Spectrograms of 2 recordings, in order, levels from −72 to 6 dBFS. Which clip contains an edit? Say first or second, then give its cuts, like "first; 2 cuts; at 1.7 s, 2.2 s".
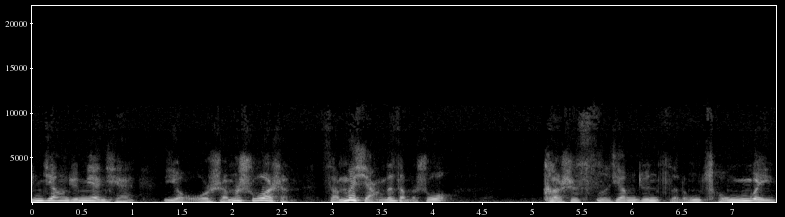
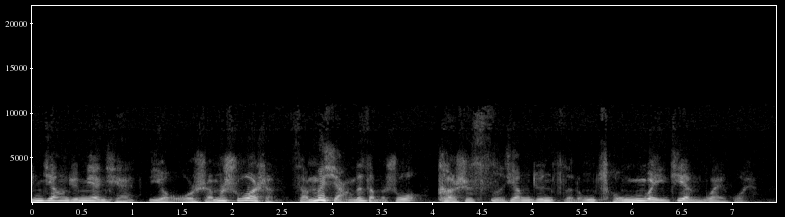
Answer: second; 3 cuts; at 1.1 s, 2.5 s, 4.0 s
